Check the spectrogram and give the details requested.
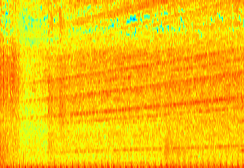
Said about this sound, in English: The nose of the helicopter swung round towards us. I saw the pilot in the cockpit fighting the controls.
